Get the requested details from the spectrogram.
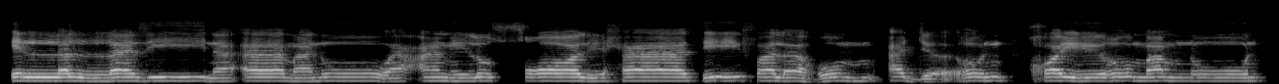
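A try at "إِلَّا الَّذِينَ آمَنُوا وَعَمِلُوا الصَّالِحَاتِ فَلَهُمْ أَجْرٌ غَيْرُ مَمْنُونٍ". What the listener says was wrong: Ghairu, bukan khairu, ghairu mamnun.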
